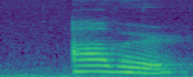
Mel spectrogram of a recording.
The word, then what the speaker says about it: hour: For example, honest, honor, hour. Okay, means if any word is starting with letter H is silent.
